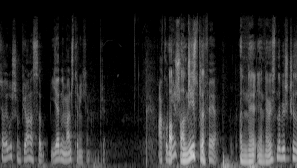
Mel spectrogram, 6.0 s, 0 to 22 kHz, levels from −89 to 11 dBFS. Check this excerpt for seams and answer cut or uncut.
cut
